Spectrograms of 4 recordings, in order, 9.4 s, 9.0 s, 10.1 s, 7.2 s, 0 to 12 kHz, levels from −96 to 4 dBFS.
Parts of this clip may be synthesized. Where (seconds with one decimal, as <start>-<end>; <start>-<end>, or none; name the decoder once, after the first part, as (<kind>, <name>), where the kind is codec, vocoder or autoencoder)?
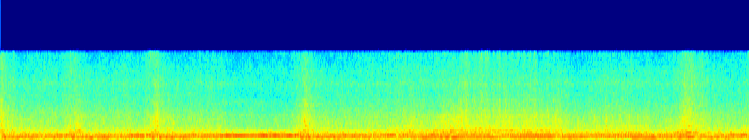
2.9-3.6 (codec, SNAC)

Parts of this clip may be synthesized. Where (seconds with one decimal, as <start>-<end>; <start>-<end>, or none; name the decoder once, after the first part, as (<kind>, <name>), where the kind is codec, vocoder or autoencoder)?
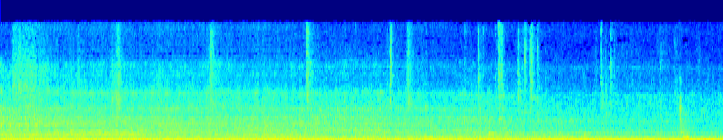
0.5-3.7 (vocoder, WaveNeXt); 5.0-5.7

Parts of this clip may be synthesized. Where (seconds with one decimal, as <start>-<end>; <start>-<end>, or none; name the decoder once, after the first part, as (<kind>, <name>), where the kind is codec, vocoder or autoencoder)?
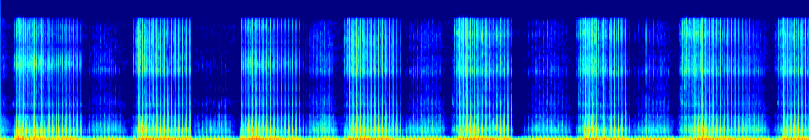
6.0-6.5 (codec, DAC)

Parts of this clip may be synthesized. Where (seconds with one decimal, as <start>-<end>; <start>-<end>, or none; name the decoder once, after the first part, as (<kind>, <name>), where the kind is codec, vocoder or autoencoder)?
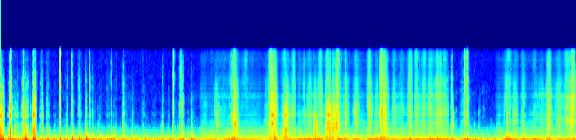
2.5-5.6 (vocoder, BigVGAN v2); 6.2-7.2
